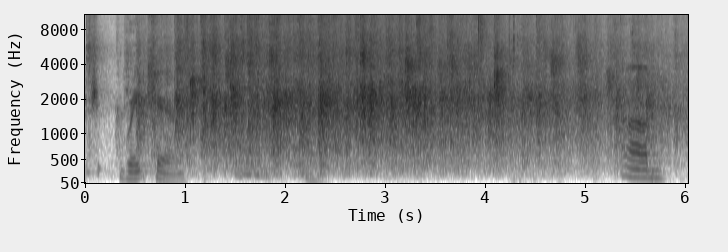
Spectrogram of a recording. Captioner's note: applause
